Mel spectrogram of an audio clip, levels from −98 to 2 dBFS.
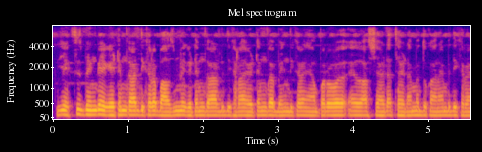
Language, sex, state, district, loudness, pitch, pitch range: Hindi, male, Bihar, West Champaran, -16 LUFS, 130 Hz, 125-135 Hz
